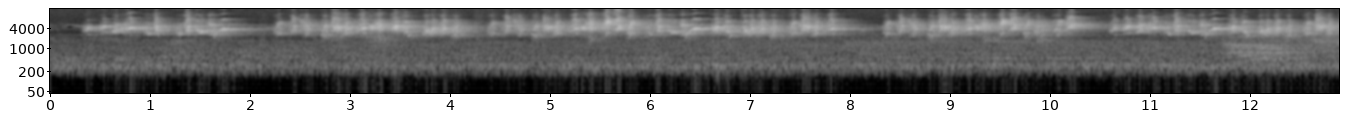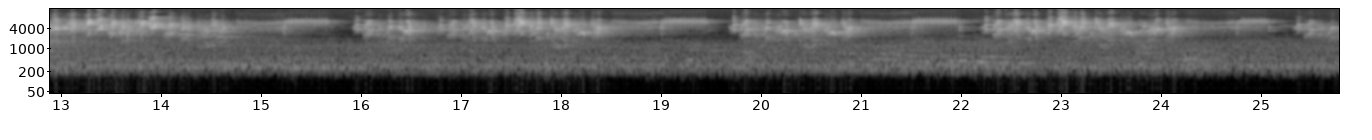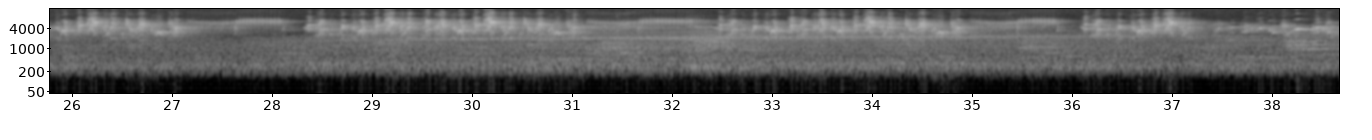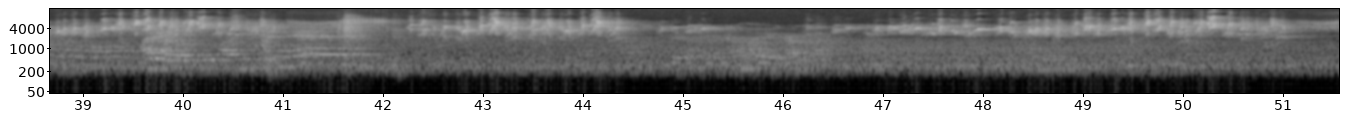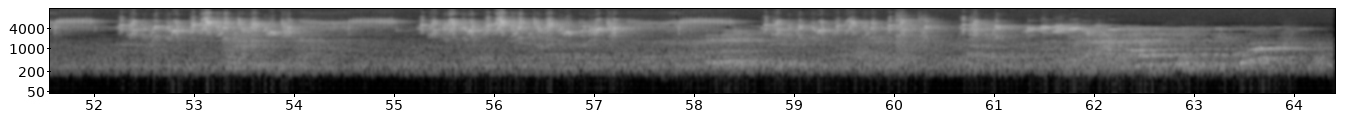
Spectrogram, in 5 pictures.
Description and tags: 20060312.swallow.patio
patio ambiance with swallow singing in foreground and voices in background / ambiente de un patio con una golondrina cantando y voces detras
birds, city, south-spain, nature, field-recording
